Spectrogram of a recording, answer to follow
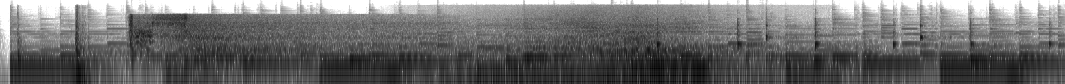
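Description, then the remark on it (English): A bus engine cranks to life after a couple of seconds and settles into a loud, steady rumble that gradually fades, with background music playing throughout and no one speaking. “Let's get on the bus.”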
